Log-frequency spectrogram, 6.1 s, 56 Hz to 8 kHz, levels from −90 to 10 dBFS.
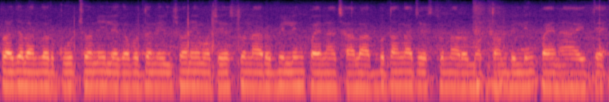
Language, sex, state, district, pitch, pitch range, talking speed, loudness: Telugu, male, Andhra Pradesh, Visakhapatnam, 120 Hz, 115-120 Hz, 155 wpm, -18 LUFS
